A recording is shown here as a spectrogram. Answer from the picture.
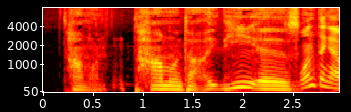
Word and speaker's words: Tomlin: I always want to say his name's Coughlin for some reason, even though I know it's not. Tomlin.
